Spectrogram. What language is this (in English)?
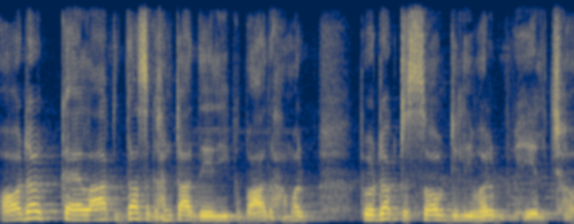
Maithili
